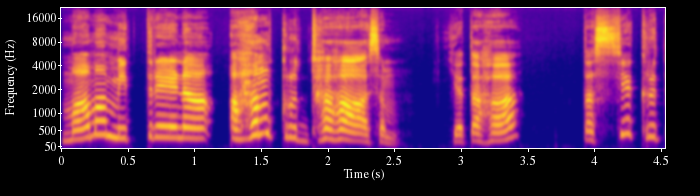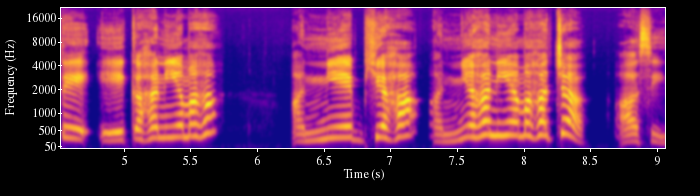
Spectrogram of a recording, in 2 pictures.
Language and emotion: Sanskrit, angry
